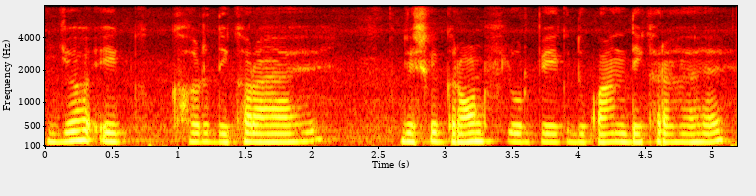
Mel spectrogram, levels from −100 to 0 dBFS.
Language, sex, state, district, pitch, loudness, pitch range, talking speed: Hindi, male, Arunachal Pradesh, Lower Dibang Valley, 180 Hz, -16 LUFS, 175-185 Hz, 175 wpm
